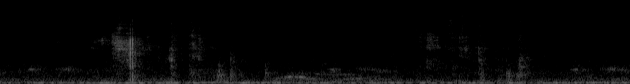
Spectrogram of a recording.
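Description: Paper pages rustle and flap as they are turned.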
